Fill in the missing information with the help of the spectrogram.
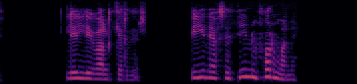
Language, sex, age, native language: Icelandic, female, 30-39, Icelandic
